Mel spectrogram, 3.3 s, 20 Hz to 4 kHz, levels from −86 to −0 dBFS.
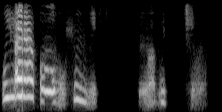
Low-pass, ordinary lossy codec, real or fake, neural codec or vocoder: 3.6 kHz; none; fake; codec, 16 kHz, 0.5 kbps, FreqCodec, larger model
